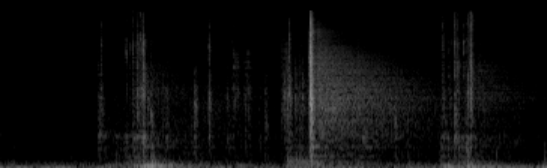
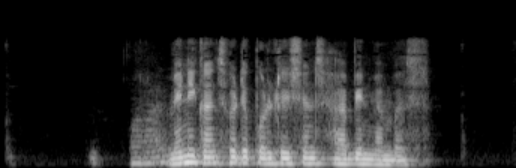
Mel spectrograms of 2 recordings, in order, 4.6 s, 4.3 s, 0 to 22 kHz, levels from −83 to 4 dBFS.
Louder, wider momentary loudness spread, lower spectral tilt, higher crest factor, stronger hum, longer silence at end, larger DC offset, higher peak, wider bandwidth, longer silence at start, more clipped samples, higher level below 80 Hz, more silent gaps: second, -40 LUFS vs -16 LUFS; first, 26 LU vs 16 LU; second, -0.5 dB/octave vs -6 dB/octave; first, 38 dB vs 18 dB; neither; second, 0 s vs 0.75 s; neither; second, -8 dBFS vs 0 dBFS; first, 16.5 kHz vs 9 kHz; second, 0 s vs 0.75 s; neither; about the same, -56 dBFS vs -52 dBFS; neither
